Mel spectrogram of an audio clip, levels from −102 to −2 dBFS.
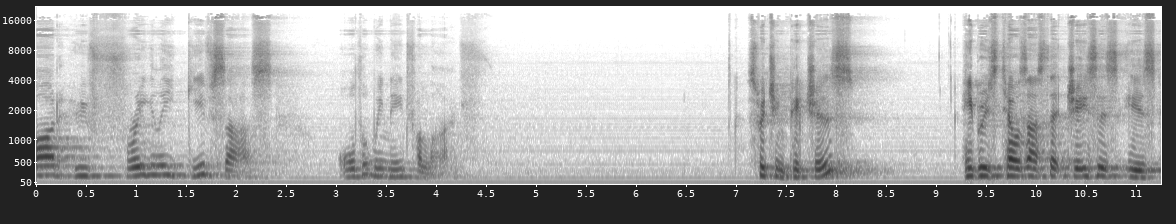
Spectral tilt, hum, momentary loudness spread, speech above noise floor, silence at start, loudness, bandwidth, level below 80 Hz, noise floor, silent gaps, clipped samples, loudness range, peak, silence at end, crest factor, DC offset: -4 dB/octave; none; 15 LU; 29 dB; 0 s; -34 LUFS; 19 kHz; -66 dBFS; -63 dBFS; none; under 0.1%; 14 LU; -14 dBFS; 0 s; 22 dB; under 0.1%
